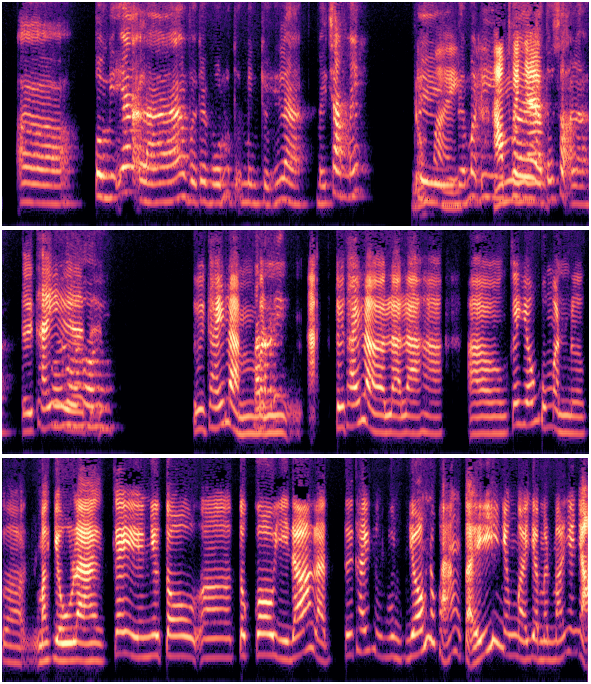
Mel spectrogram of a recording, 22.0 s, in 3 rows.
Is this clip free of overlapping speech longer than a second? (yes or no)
no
